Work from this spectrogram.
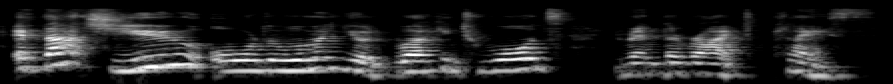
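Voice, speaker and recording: A woman's voice: medium pitch, animated, unhurried. A woman hosting a podcast, upbeat and emphatic in a motivational way. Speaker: podcast host. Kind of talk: scripted intro then casual interview chat. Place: home, in British weather. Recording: roomy echo, a bit far from the mic, faint music.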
